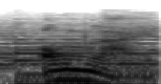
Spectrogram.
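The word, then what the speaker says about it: 旺来: 南那边，他们喜欢把菠萝叫做旺来，因为他们的发音是翁来。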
